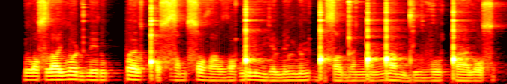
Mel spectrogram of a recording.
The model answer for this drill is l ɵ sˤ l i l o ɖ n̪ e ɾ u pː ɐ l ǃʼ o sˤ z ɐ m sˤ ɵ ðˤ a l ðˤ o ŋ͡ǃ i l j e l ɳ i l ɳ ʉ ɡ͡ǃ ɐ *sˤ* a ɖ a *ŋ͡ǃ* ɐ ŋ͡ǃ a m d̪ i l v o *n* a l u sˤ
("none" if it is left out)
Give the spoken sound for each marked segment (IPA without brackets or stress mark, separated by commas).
sˤ, ŋ͡ǃ, ǃ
